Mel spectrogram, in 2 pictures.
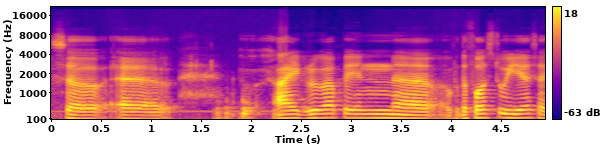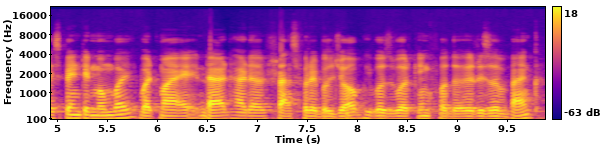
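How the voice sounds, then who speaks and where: With noticeable background noise, a man speaks fairly slowly in a fairly even intonation. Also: medium pitch for a man. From India, Jaipur. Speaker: Sanskrit scholar. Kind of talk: interview.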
